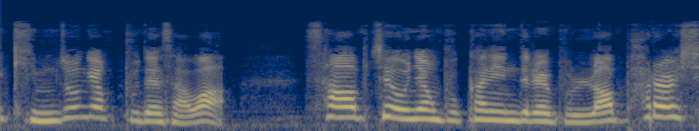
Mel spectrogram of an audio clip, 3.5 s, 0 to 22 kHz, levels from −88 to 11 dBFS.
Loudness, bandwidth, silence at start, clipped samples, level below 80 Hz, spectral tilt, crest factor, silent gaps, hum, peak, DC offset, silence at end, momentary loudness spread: -20 LUFS; 12 kHz; 0 s; under 0.1%; -60 dBFS; -5.5 dB/octave; 16 dB; none; none; -4 dBFS; under 0.1%; 0 s; 6 LU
